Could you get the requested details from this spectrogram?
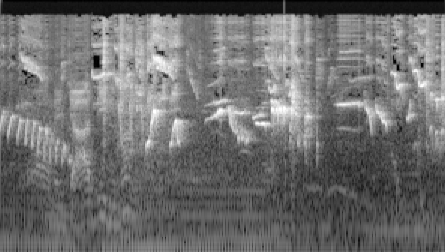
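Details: Medan-type white-rumped shama singing vigorously at night: a rich, varied stream of clear whistled phrases, slurred and sweeping up and down, with a low steady hum underneath.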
